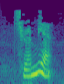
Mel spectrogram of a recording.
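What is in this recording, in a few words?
"全面", Mandarin Chinese; chinese flashcards; hsk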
